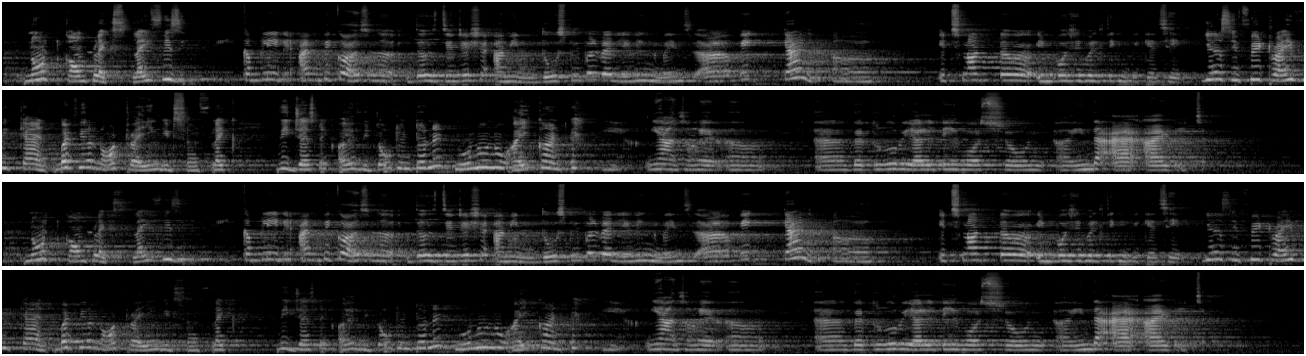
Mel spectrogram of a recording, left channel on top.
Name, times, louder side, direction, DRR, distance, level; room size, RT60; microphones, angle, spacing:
voice 1, 0.1-1.9 12.0-15.3 15.8-18.8, left 4 dB, 85° left, 12 dB, 0.9 m, -30 dB
voice 2, 2.4-7.5 7.8-8.7 9.4-11.8 19.0-20.7 21.1-25.0, equal, ahead, 5 dB, 1.4 m, -31 dB
27.0 x 18.0 x 9.4 m, 2.5 s
head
